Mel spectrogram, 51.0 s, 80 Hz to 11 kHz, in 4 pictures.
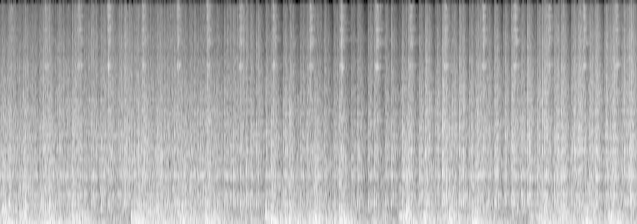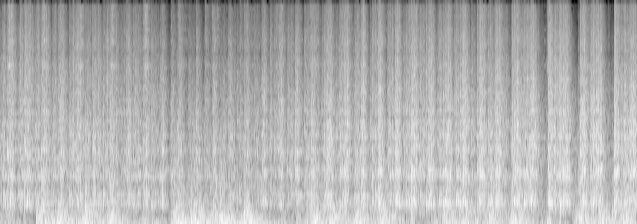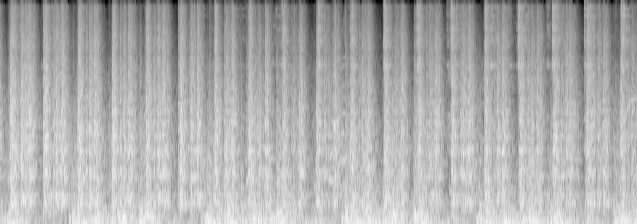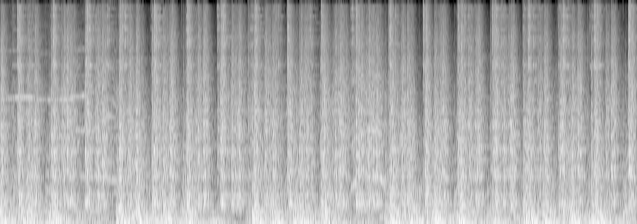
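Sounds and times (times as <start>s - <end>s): drums beating in a steady rhythm: 0.0s - 50.9s.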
